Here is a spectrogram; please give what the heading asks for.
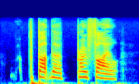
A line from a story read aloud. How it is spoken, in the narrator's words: he stutters, looking as though he might cry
